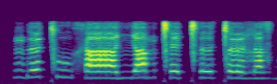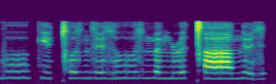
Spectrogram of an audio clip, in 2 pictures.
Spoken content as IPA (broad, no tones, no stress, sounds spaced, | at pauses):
ŋ ɡ œ ǀ uː x aː ɲ a m ǀʰ ɛ ǀʰ əː ǀ œ ɮ a z ɡ uː kʲ ø ǀʰ o z n z ø z uː z m œ ŋ ɹ ə ǀʰ aː n ø z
